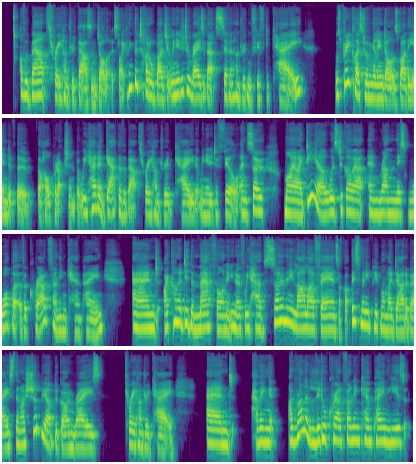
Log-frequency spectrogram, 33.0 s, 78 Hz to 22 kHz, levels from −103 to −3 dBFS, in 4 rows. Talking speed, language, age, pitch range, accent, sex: 190 wpm, English, 40-59, 170-220 Hz, Australian, female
